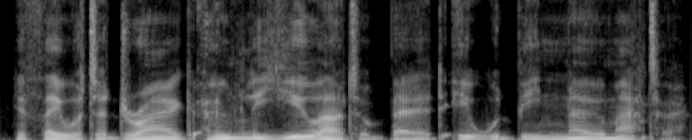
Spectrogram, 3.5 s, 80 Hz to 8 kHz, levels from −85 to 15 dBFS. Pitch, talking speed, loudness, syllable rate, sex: 100 Hz, 260 wpm, -16 LUFS, 5.7 syllables/s, male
